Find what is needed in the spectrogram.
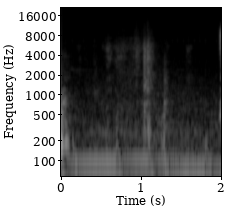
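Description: Curtain-tape cords being pulled through the tape by hand, gathering jersey fabric: a few faint short rustles and ticks about a second in, over a steady low hum.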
